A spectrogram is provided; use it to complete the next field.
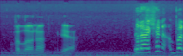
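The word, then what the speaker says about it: Valona: switch it up it's the way it's pronounced makes it seem like an e velona yeah but i can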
